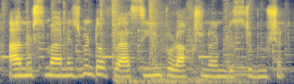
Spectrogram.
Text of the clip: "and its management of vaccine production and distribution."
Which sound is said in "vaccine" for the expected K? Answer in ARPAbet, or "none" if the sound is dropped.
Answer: none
